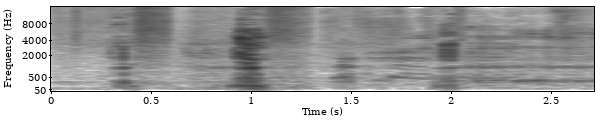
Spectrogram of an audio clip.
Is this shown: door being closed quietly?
no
